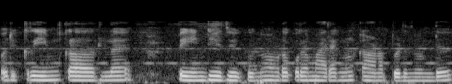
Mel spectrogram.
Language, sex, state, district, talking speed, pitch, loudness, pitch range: Malayalam, female, Kerala, Kollam, 120 wpm, 190 Hz, -16 LUFS, 185-195 Hz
